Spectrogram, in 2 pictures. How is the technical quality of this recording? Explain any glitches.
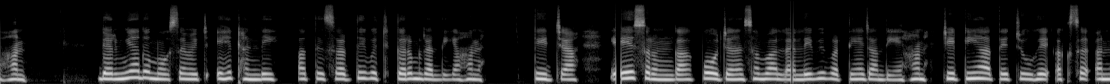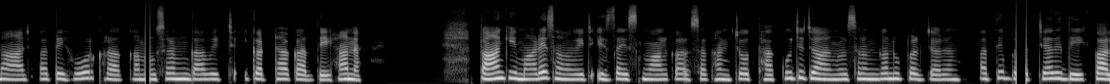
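The speech is interrupted by four short silent gaps and one brief burst of ticking.

Bluetooth stall: the sound drops to silence at 6.16 s for 56 ms (just before "ایہ سرنگاں"), at 7.91 s for 25 ms, at 12.55 s for 48 ms (just before "نوں سرنگ وچ اکٹھا") and at 21.26 s for 101 ms. Each gap is clean silence, and the speech resumes where it stopped or slightly later. The likely cause is interference delaying wireless packets until the headphones' buffer ran empty.

CD scratch ticks: four tiny ticks, the longest about a millisecond, fall between 19.72 s and 20.36 s, which fits one tick per disc rotation. The player could not rebuild the damaged samples from a scratch, so it patched or muted them. These are sharp, regular clicks, unlike the silent gaps of the stalls.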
